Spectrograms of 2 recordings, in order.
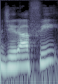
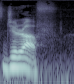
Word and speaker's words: giraffe: giraffe starting with G it's not girafi it's giraffe and we have a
